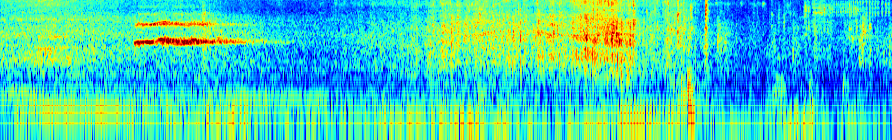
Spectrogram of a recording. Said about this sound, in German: Hey, seht mal, da blendet ein Auto auf und kommt auf uns zu.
